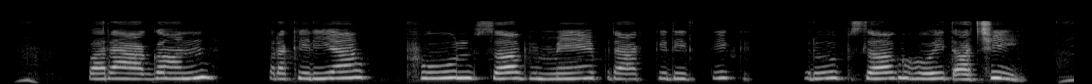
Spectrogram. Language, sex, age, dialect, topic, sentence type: Maithili, female, 25-30, Southern/Standard, agriculture, statement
